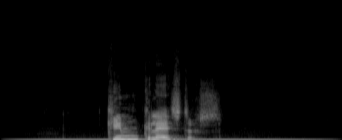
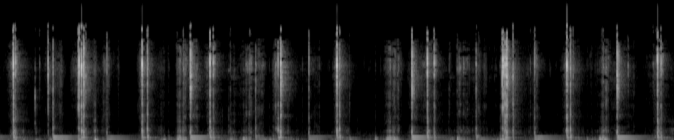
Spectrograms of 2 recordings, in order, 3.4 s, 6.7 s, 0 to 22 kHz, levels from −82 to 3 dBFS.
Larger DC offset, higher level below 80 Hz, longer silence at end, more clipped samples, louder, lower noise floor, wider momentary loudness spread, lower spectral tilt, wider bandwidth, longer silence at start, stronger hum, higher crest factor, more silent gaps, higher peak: first, 1% vs under 0.1%; about the same, -60 dBFS vs -60 dBFS; about the same, 0 s vs 0.1 s; neither; second, -32 LUFS vs -27 LUFS; first, -61 dBFS vs -49 dBFS; about the same, 21 LU vs 21 LU; first, -5.5 dB/octave vs -1 dB/octave; second, 11 kHz vs 18 kHz; about the same, 0 s vs 0.1 s; neither; second, 22 dB vs 30 dB; neither; second, -16 dBFS vs 0 dBFS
